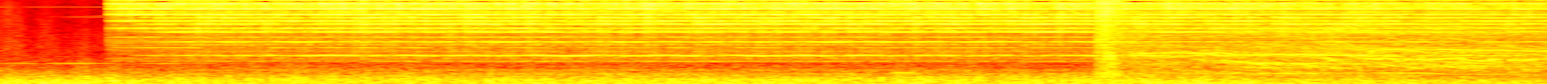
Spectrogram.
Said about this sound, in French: L'alarme retentit dans tout le lycée.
